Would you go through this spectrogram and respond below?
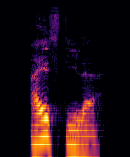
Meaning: ice cream parlor (shop or café selling ice cream)
- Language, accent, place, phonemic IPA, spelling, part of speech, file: German, Germany, Berlin, /ˈaɪ̯sˌdiːlə/, Eisdiele, noun, De-Eisdiele.ogg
